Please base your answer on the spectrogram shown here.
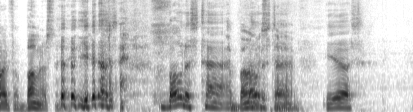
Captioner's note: laughs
